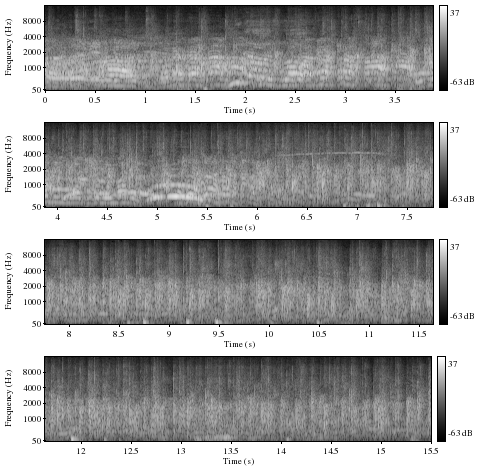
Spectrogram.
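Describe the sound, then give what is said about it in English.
An audience applauds both sides of a debate, winners and losers, after the vote, in a steady, dense wash of clapping that lasts about fifteen seconds. Murmuring crowd voices mingle with it during the first several seconds before the clapping carries on alone. “I hear your applause for both sides, the winners and the losers.”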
